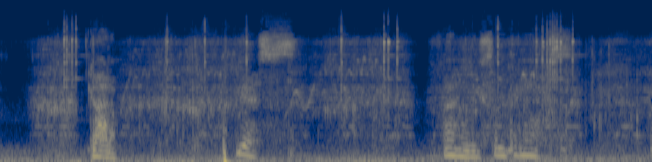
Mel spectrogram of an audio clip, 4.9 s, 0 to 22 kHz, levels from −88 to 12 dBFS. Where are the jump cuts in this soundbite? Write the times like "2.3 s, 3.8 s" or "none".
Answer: none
